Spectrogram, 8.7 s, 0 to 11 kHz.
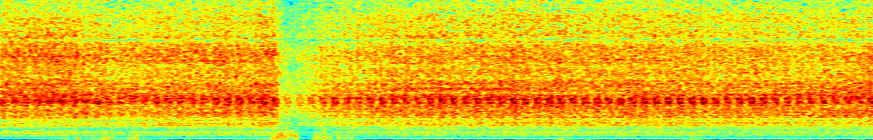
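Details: J20A engine (2010), cold idle: faint, dull repeating knock under the engine hiss. Began at 10,000 km and worsened after oil changes; dealer checks were normal. Found a scored crankshaft journal on cylinder 3, blamed on non-recommended oil; short block replaced.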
